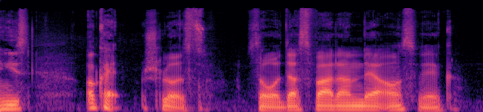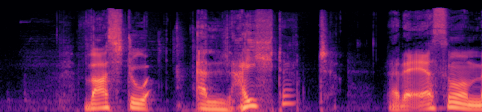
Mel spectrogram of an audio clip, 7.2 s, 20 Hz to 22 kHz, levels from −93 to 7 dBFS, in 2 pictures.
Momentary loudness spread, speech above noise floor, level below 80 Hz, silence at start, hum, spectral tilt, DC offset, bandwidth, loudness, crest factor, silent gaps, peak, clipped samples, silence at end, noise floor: 13 LU; 38 dB; -44 dBFS; 0 s; none; -5.5 dB/octave; under 0.1%; 17 kHz; -20 LUFS; 18 dB; none; -2 dBFS; under 0.1%; 0 s; -58 dBFS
